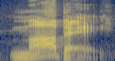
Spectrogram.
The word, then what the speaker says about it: Mabe: Mabe. Mabe Village is how it's supposed to be, how they pronounce it. Okay. I appreciate that information. Which it makes sense, because it's not actually spelled maybe. Mabe.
